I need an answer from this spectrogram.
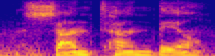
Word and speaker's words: Santander: Also, see Santander. That's a hard one to say because you're not used to doing putting the stress on the last syllable with an ER in English.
